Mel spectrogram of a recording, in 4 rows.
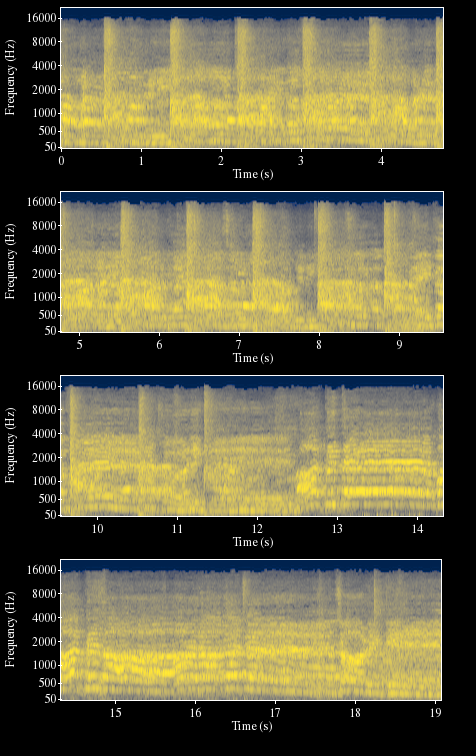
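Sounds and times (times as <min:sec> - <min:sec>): men chanting: 0:00.0 - 0:19.0
palms slapping chests: 0:00.5 - 0:11.6.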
